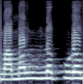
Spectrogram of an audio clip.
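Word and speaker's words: மாமல்லபுரம்: answer দেখো লেখা আছে মহাবলীপুরম বা স্থানীয় উচ্চারণে মামল্যপুরম বলছে দক্ষিণ ভারতের তামিলনাডু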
